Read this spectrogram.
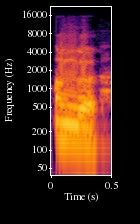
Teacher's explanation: नाक से भी हवा निकल रही हमारी नाक से भी बोला जा रहा है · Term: अनुस्वार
